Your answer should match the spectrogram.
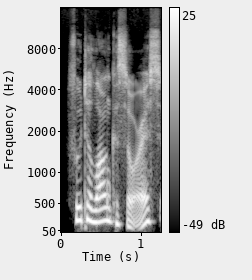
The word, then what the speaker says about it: Futalognkosaurus: Which involves a G followed by an N, which I have no idea how to pronounce. So we're just kind of pronouncing it like it's long, even though it's L-O-G-N.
